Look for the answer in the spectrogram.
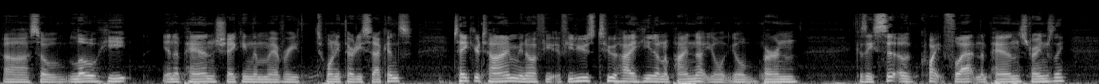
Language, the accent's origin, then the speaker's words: English; United States; You know, as an American, it's usually mayonnaise-based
